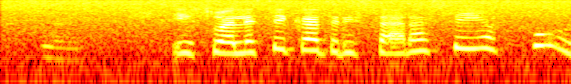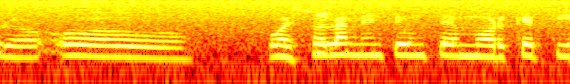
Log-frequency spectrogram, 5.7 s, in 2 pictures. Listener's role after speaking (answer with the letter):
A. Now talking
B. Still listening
B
